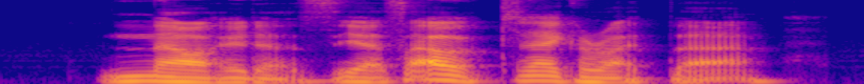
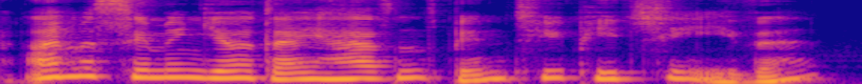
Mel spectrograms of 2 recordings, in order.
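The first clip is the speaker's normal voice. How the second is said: higher, teasing friend; Zarya's teasing voice; 9 semitones higher than usual. Acted. Zarya teasing Seth about his bad day, high voice. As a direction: rib him gently, pitched up.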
